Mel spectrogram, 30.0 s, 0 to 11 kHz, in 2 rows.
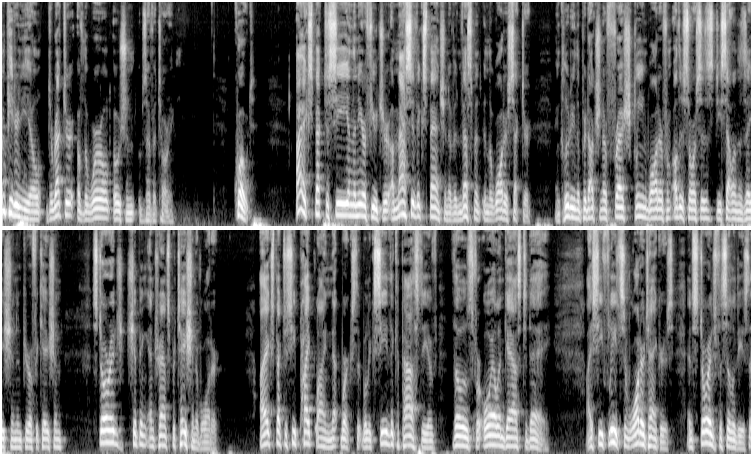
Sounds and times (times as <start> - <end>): Speech: 0.0 - 3.4, 4.7 - 5.1, 5.9 - 16.2, 16.8 - 19.3, 20.1 - 26.0, 26.7 - 29.9.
